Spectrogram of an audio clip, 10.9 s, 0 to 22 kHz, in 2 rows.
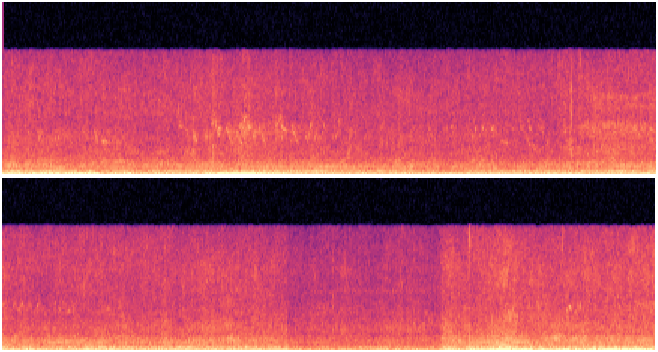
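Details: Honey bee colony at its hive entrance, April 2015, foragers returning with pollen and nectar. Dense low humming throughout, louder passes around the second and tenth seconds, a short dip in volume near the eighth.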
